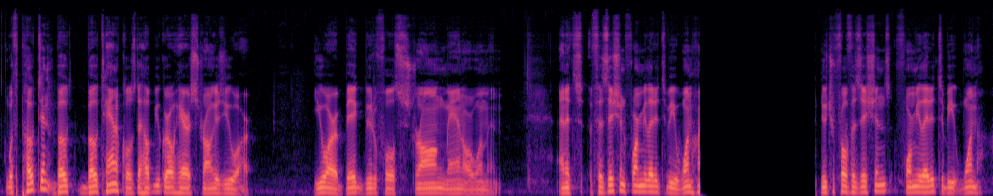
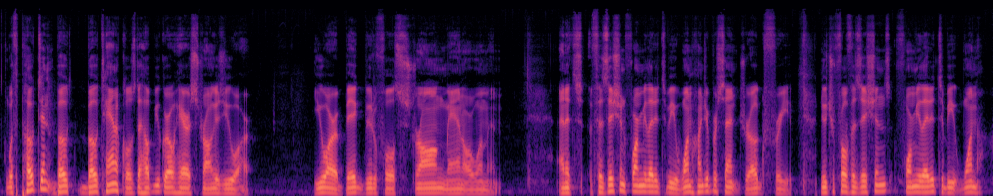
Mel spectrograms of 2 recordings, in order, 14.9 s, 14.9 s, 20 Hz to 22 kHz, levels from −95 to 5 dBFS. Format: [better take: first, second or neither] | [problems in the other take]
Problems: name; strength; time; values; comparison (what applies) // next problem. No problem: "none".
second | audio cutting out; at 11 s for 1.5 s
